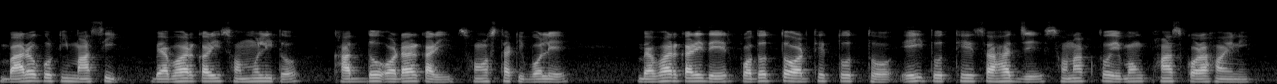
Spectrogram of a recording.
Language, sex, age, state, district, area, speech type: Bengali, male, 18-30, West Bengal, Hooghly, urban, read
